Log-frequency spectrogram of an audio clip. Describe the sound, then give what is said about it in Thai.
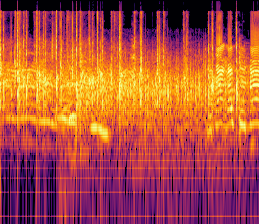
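A steady burst of audience applause for a guest on the live programme 'Mathematics Changes the World', dense and loud throughout, with a few whoops and cheering voices rising over the clapping. “สวัสดีครับ แขกรับเชิญ วันนี้ครับเชิญแขกขอเสียงปรบมือให้กับแขกรับเชิญ”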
